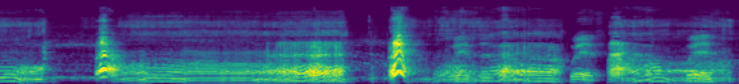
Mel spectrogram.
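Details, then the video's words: Dog crying for attention to win a bit of biscuit, a run of short, wavering whines and groaning moans of shifting pitch, broken by sharp yelp-like onsets roughly every second or two, indoors. "Dog makes weird noises for attention"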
